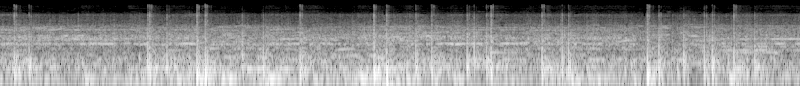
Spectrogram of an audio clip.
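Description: Several fireworks firing at once in quick succession, a dense string of pops and crackles with no break.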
